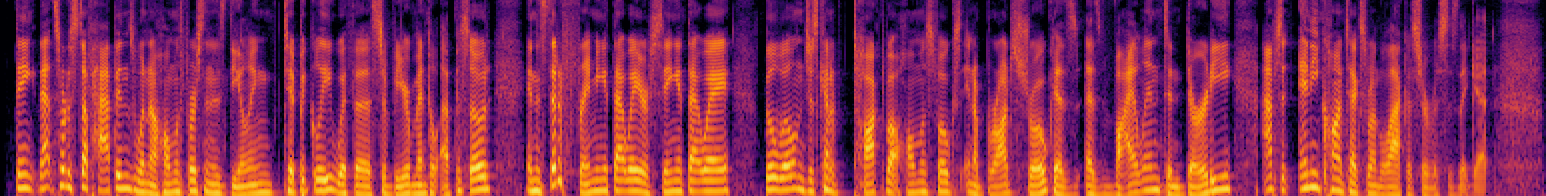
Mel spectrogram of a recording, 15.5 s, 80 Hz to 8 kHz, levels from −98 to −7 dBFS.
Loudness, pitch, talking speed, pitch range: -20 LUFS, 145 Hz, 220 wpm, 125-165 Hz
